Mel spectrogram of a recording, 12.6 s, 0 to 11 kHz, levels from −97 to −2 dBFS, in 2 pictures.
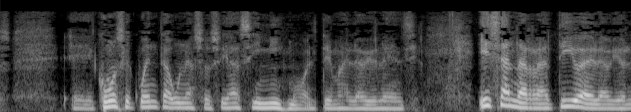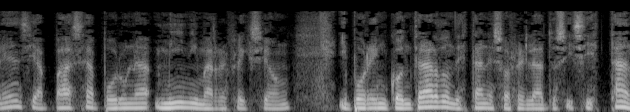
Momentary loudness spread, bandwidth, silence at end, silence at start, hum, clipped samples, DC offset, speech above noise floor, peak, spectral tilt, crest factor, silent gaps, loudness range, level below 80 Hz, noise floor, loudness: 15 LU; 8 kHz; 0 s; 0 s; none; under 0.1%; under 0.1%; 23 dB; -10 dBFS; -7 dB/octave; 18 dB; none; 3 LU; -56 dBFS; -52 dBFS; -29 LUFS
